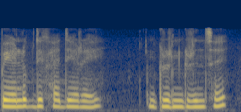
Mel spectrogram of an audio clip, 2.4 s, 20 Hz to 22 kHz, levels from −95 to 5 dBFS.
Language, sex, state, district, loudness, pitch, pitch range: Hindi, female, Arunachal Pradesh, Longding, -17 LUFS, 225 Hz, 220-235 Hz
